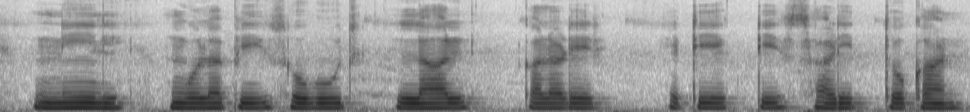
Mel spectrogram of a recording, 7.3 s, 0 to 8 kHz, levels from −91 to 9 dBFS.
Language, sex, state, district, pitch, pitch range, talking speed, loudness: Bengali, male, West Bengal, Paschim Medinipur, 130 Hz, 125-130 Hz, 90 wpm, -14 LUFS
